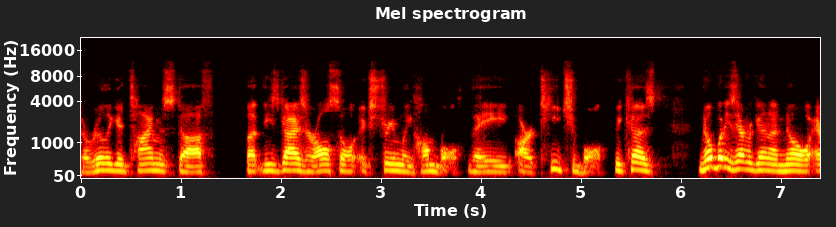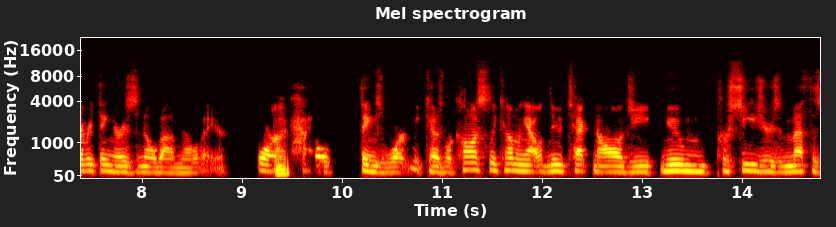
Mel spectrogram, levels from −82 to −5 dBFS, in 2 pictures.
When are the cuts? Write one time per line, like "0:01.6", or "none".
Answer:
0:13.1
